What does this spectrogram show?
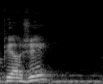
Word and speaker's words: Piaget: to figure out how if it's a French name and I brought the ET over to it yeah Jean yeah Jean Piaget I feel more intellectual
